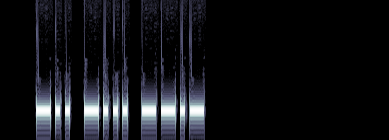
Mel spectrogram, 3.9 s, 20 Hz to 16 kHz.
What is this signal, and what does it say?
Morse code, heard as a keyed tone, about 25 wpm, 700 Hz. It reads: DBQ
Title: USA Call Sign Postfixes - 3 Letters 25wpm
